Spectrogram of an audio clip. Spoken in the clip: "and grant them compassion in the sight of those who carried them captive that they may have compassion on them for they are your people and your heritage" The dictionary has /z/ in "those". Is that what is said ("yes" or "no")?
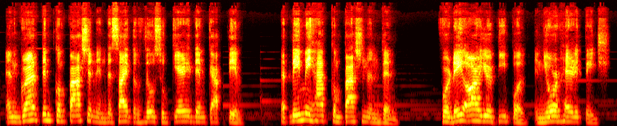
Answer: no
